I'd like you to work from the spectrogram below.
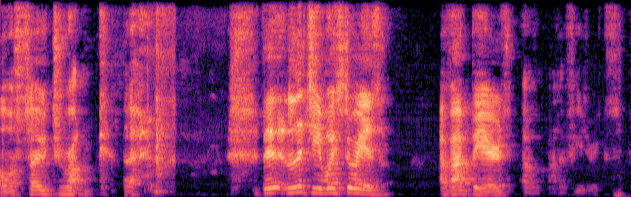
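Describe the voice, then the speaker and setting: A man in a West Country accent, fairly high-pitched with a bright, sharp tone, lively intonation, big swings in loudness and long, frequent pauses. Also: moderate pace. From Somerset, South West England. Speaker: podcast host. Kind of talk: casual chat.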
